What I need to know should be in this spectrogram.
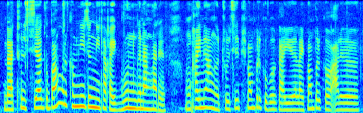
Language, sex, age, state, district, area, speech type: Bodo, female, 45-60, Assam, Kokrajhar, rural, spontaneous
